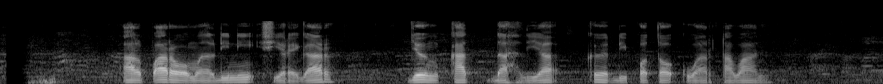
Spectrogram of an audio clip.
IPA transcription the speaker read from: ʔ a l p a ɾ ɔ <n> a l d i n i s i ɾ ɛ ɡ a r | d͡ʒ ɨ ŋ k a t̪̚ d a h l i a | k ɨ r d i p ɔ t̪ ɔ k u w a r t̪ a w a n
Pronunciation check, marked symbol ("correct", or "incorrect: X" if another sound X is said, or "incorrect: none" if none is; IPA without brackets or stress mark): incorrect: m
